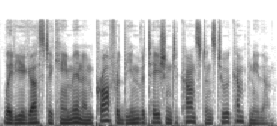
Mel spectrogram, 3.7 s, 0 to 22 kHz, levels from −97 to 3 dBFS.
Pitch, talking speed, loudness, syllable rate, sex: 115 Hz, 210 wpm, -18 LUFS, 7.2 syllables/s, male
